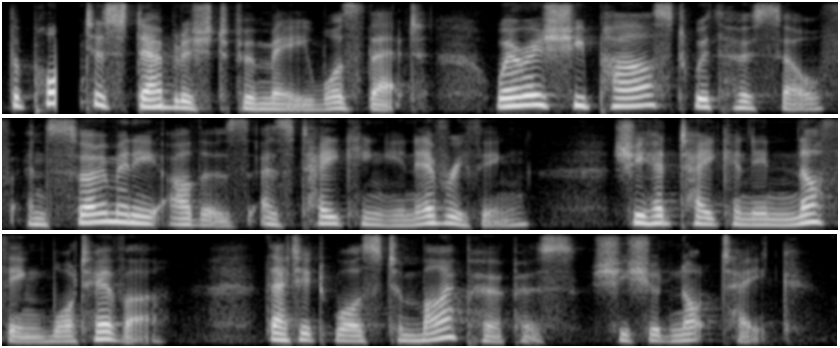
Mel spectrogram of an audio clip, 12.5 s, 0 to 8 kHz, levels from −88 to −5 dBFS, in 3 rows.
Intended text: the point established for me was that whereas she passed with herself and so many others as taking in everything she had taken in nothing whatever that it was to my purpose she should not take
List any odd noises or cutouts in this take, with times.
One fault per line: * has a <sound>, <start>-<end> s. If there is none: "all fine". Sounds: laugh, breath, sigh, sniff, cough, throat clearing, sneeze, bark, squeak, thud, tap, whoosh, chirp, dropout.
* has a dropout, 0.3-0.4 s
